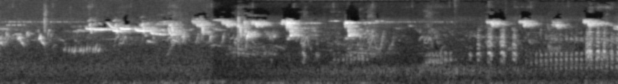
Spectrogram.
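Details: Rainbow lorikeets feed in Australia, calling in sharp, high screeches and squeaks. A whistled slur opens the sequence, then broken bursts follow, and rapid rattling clicks run through the closing seconds.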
